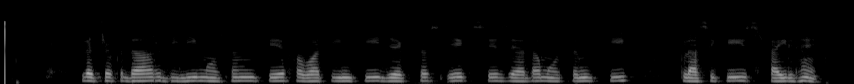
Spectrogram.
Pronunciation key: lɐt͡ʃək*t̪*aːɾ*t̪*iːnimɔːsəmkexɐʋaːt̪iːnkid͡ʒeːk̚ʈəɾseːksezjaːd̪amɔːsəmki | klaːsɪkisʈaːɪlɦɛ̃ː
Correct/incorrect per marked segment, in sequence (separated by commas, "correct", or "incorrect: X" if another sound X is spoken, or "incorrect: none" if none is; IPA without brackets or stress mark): incorrect: d̪, incorrect: d̪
